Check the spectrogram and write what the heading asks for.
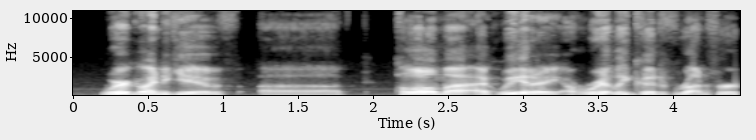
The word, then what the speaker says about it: Aguirre: And second was Imperial Beach Mayor Paloma, I'm not sure how I say this, Aguirre, yeah.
